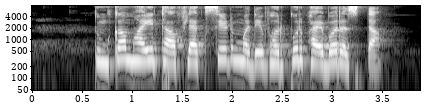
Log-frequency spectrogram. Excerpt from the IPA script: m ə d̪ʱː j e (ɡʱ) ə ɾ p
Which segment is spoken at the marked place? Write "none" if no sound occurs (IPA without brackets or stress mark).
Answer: bʱ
